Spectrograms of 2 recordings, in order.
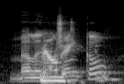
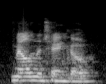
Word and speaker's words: Melnichenko: Good morning, Ms. Melachenko. Is that a correct pronunciation? Melnichenko.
